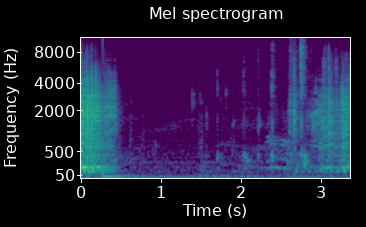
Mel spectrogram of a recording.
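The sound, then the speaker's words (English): d20 dice clatter and rattle on a hard tabletop, a burst of quick clicks at the start, scattered taps in between, then another busy tumble of rolling dice at the end. “No, I only have my 4 d20s, and I've rolled terrible on all of them.”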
